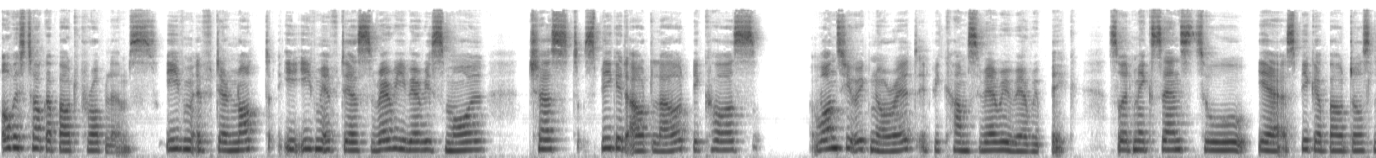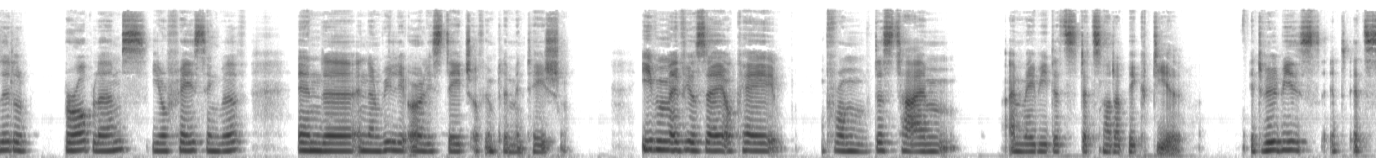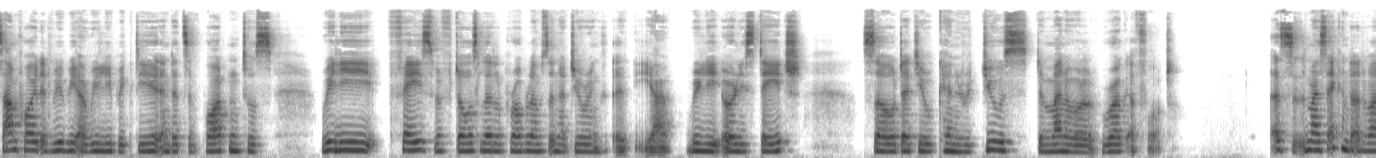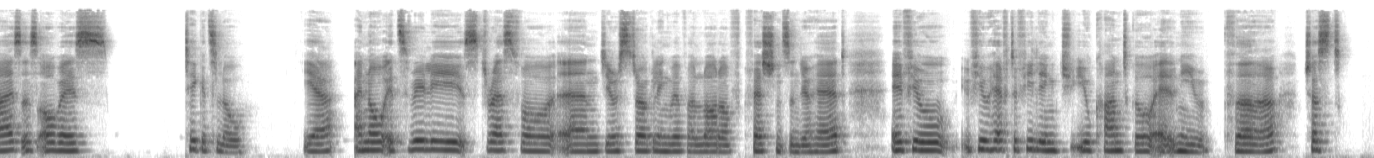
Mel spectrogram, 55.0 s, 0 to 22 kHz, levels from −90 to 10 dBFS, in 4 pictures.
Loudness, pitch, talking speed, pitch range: -19 LUFS, 200 Hz, 160 wpm, 185-215 Hz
